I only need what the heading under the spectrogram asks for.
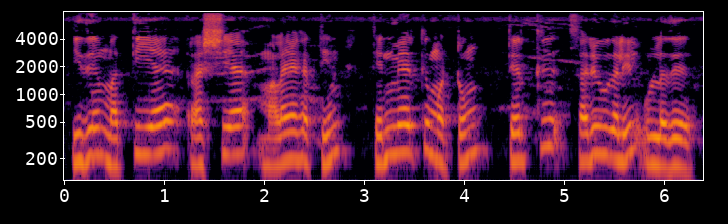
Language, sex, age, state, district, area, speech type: Tamil, male, 30-45, Tamil Nadu, Thanjavur, rural, read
